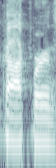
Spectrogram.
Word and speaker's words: Cockburn: And Cockburn, no silent CKs out here, will take down the national championship.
